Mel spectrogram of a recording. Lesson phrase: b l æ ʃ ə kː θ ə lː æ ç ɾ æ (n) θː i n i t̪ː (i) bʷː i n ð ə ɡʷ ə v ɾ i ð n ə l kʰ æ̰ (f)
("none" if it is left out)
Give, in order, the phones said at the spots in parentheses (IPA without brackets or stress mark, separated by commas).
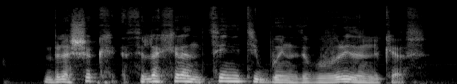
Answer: n, i, f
